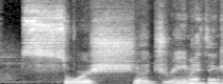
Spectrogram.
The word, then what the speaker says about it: Saoirse: Voice claim for Mara is this hyperpop artist called like Sorsha Dream, I think. It's like, I don't even know how do you spell it, or how do you pronounce this? No. Saoirse? Saoirse.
